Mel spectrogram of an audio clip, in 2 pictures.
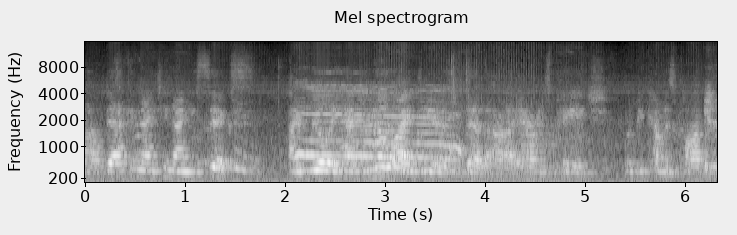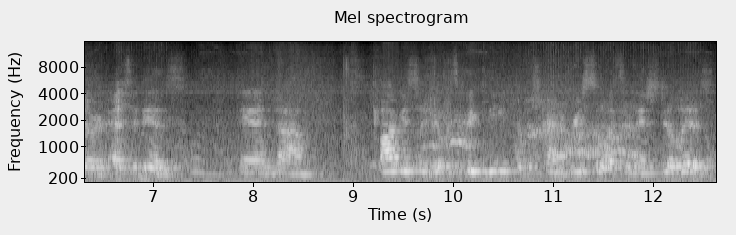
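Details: Adult woman speaking; plain speech.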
